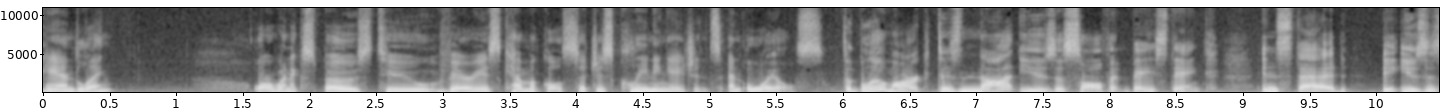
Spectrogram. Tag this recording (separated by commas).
Speech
